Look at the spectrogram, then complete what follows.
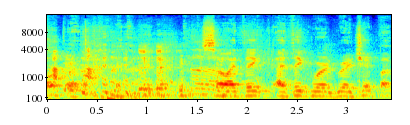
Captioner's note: laughter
